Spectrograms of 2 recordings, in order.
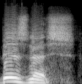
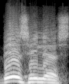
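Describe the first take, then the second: First: The word is said with two syllables. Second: The word is said with three syllables.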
